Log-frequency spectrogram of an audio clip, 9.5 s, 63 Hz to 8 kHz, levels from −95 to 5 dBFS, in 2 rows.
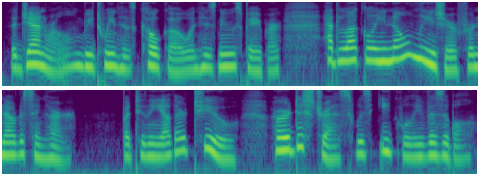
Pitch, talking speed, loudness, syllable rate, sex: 200 Hz, 160 wpm, -20 LUFS, 5.4 syllables/s, female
